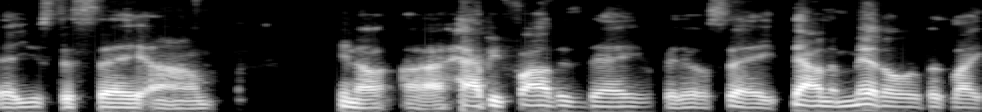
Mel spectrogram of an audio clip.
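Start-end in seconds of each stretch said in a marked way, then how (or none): none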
